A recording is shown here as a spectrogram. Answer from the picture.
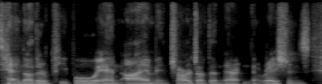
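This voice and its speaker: A speaker with a non-native accent is heard in a very clean recording with a silent background. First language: not English. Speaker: game design student. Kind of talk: casual chat.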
